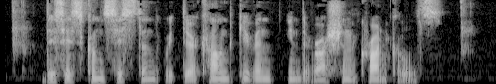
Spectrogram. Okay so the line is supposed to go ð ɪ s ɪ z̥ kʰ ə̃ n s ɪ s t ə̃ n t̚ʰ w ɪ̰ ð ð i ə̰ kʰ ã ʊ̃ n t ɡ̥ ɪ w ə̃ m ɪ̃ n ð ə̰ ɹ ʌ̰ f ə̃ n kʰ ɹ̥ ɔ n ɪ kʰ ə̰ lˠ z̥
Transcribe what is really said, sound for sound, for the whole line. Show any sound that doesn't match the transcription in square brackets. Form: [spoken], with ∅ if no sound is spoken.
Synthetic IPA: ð ɪ s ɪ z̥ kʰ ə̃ n s ɪ s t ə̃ n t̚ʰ w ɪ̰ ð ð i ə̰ kʰ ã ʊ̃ n t ɡ̥ ɪ [v] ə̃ [n] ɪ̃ n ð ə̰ ɹ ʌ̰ [ʃ] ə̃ n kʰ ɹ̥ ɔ n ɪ kʰ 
